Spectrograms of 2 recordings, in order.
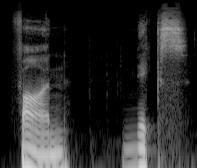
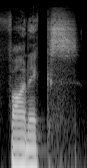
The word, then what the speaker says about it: phonics: one for the pronunciation the ph the ph is f sound okay so far fawn nix phonics okay so for the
